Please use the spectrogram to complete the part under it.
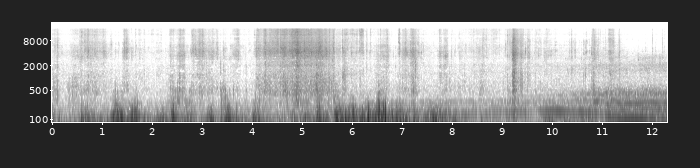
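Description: Dry leaves crunch underfoot.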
